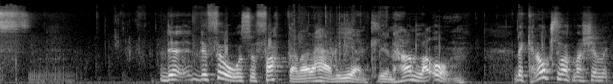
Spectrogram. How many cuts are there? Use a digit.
2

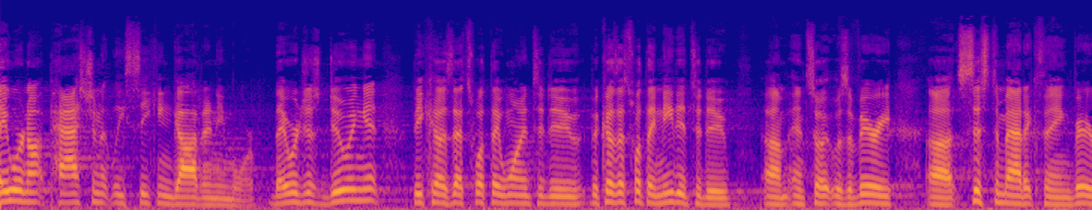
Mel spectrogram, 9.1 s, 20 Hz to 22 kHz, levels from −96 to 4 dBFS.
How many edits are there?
0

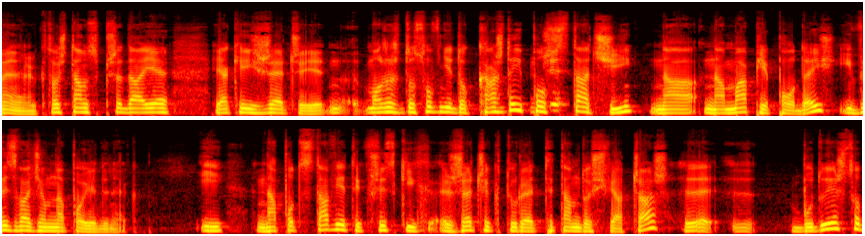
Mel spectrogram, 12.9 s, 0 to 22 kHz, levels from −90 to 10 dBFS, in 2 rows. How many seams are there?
1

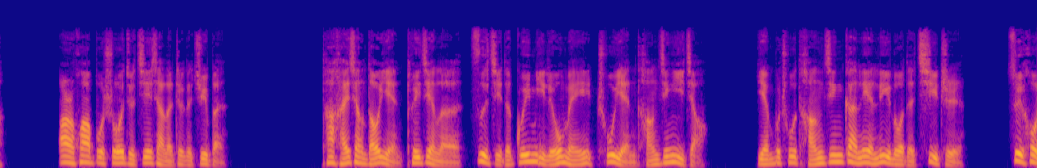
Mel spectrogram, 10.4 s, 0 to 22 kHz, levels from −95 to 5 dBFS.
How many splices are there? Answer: 1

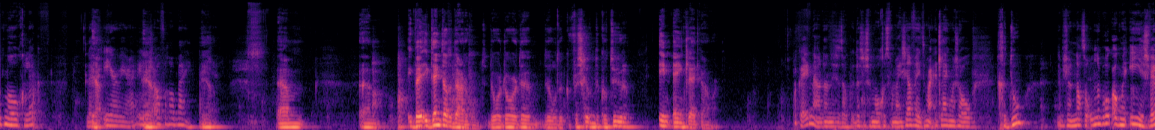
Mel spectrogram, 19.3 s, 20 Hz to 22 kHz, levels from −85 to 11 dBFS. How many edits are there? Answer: 1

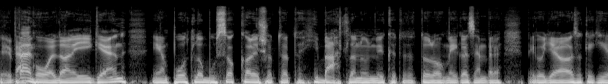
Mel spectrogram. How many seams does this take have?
0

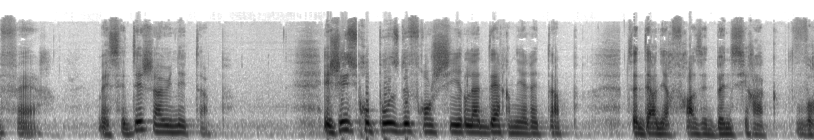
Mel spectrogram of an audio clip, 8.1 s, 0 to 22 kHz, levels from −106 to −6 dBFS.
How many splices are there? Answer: 2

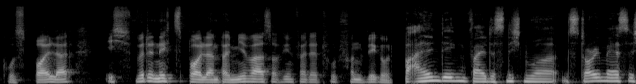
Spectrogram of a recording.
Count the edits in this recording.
1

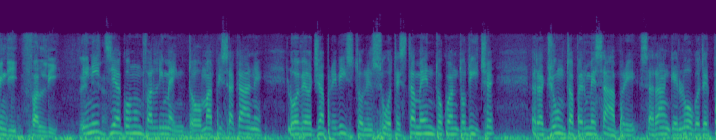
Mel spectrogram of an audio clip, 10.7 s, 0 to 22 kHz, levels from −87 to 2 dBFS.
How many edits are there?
1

